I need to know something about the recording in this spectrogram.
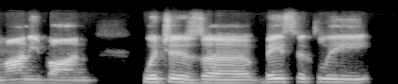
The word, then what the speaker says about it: Anirban: nirvana referred to as nirban. So my name is not Nirban. Anirban is that the way it's spelled. As it turns out, I pronounce it Anirban.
